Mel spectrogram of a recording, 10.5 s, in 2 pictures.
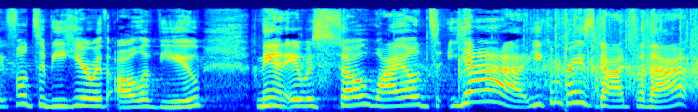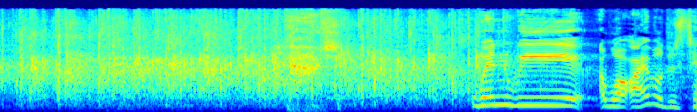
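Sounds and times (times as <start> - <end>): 
speech: 0.0 - 5.5, 8.8 - 10.4
audience applause: 3.4 - 9.4.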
